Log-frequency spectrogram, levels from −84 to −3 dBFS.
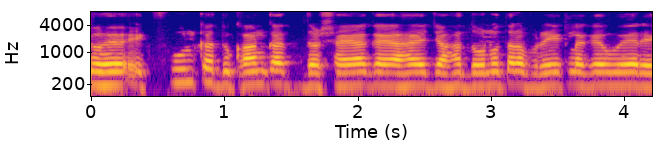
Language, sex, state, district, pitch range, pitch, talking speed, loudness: Hindi, male, Maharashtra, Washim, 180-190 Hz, 185 Hz, 255 wpm, -16 LUFS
